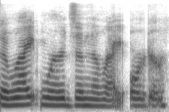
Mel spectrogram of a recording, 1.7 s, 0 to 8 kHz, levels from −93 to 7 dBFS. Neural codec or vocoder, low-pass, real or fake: codec, 32 kHz, 1.9 kbps, SNAC; 7.2 kHz; fake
